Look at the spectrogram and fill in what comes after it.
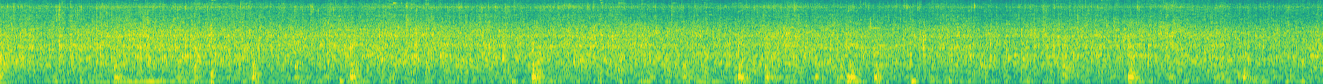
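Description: Cut okra sizzling in oil in a nonstick wok while it is stirred and tossed with a spatula: a steady frying hiss with scattered soft clicks and scrapes of the spatula.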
